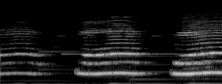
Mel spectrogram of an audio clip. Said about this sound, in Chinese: 远远的就传来了婴儿的啼哭声，柠檬熊循声而去。声音呀，是从猫先生家茅草屋里传出来的。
